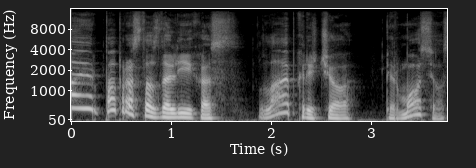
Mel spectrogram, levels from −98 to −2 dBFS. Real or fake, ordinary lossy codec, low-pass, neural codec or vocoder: real; AAC, 96 kbps; 14.4 kHz; none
